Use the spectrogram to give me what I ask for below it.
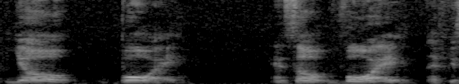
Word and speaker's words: voy: that are being presented when you have a v in Spanish you pronounce that like a b and so it's like yo boy and so voy if you said your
